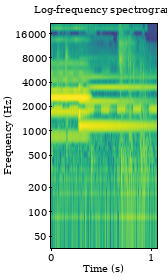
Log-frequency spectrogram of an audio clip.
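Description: A Class 378 train's safety alarm in Train Simulator 2016 sounds as a faint, steady electronic tone, several pure pitches holding over quiet cab background with soft clicks.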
